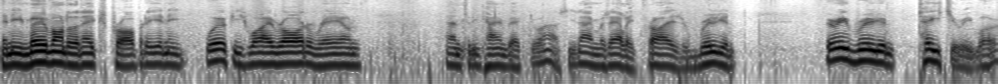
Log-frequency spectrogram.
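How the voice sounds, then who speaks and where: In a rural Australian accent, a man of medium pitch with a dark, mellow tone speaks at a moderate pace, with ordinary pitch variation, big swings in loudness, and long, frequent pauses. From Australia, western New South Wales. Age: 80s+. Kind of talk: interview storytelling.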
